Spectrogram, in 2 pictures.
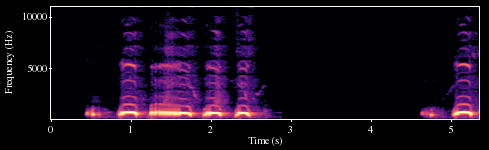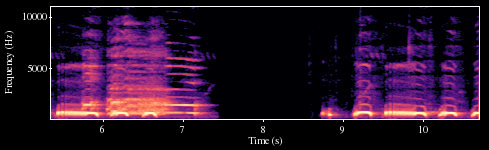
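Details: Spotted dove repeating its cooing phrase three times, about four seconds apart: low rounded coos with a drawn-out middle note. A raspy, noisy call overlaps the second phrase.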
